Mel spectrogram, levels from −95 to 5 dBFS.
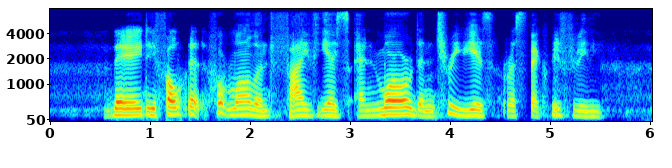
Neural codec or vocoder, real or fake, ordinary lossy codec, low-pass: codec, 16 kHz in and 24 kHz out, 0.4 kbps, LongCat-Audio-Codec, four codebook decoder; fake; none; 7.2 kHz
